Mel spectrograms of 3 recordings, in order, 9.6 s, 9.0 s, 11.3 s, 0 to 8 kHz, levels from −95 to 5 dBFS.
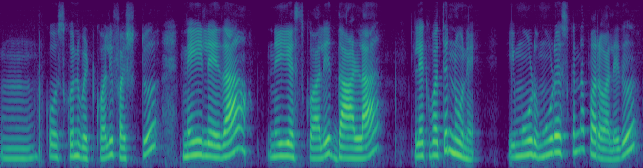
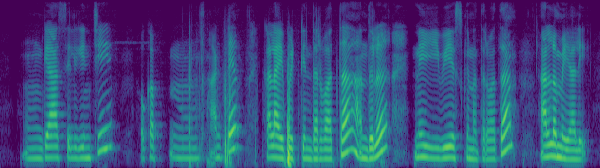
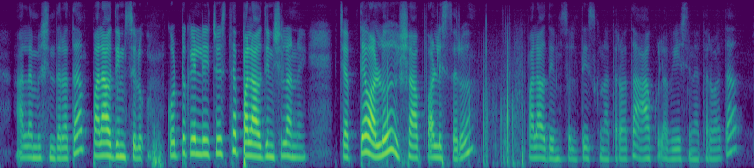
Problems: none marked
